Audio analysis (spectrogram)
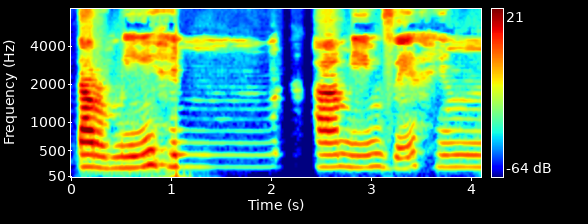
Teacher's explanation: میں نے میم کی اصل آواز کو چھپا دیا اور وہاں پر گنگناہٹ کر دی ، کیوں؟ کیونکہ اس کے بعد جو دوسرا لفظ ہے بحجارۃ،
